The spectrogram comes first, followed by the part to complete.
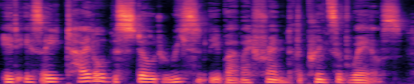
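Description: A man voicing a genial, obliging, quick-witted earl with hearty society politeness, in a storybook reading. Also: mid-range voice, creaky, close to an everyday voice. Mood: breezy.

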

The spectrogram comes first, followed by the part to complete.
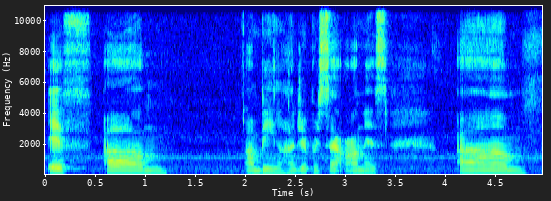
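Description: A young woman co-hosting a podcast, talking casually in an animated, rambling way with plenty of swearing. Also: low voice, slow pace, slight background noise. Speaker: podcast co-host. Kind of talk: casual chat.

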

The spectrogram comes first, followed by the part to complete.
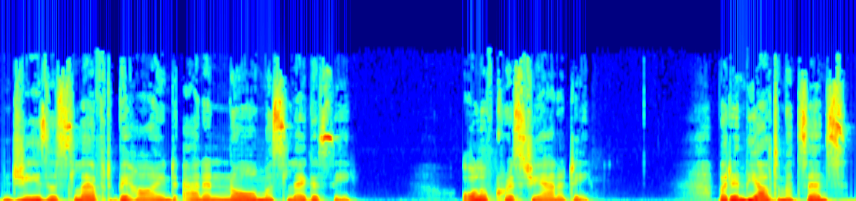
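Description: A woman with a low-pitched voice reads a spiritual audiobook. Her delivery is slow and deliberate, with pauses between phrases. The tone is soft-edged and mellow. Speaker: audiobook reader. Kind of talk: scripted spiritual audiobook narration.

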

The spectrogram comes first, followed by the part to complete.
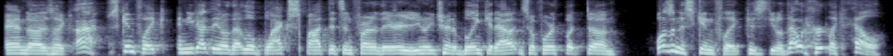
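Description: A man's voice: a little high, fairly quick. A man chatting casually on a live stream, rambling with lots of fillers and laughs, his voice a little worn from talking. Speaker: streamer co-host.

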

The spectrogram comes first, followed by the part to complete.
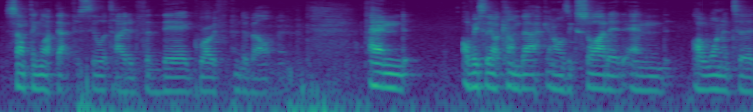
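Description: A man in his twenties with an Australian accent, telling his story casually as an interview guest, reflective and halting as he searches for words. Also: on the low side. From Victoria, Australia. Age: 20s. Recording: echoey room, background noise.

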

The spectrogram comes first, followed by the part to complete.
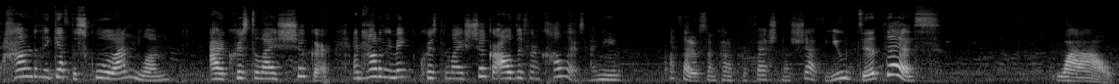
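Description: Actress as chatty, easily impressed woman at a school function. Effusive, slightly patronizing, animated delivery, improv radio drama. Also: sits high, normal speed, slight background noise. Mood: amazed, gushing.

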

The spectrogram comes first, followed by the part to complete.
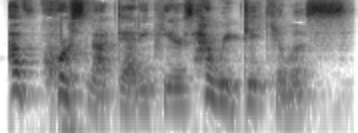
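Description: A woman reading a storybook, voicing an irritable mother who talks loudly and huffily. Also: low-pitched, very animated, brisk. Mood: irritated. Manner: loud, huffy, rising to tearful. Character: exasperated mother, quick to anger.

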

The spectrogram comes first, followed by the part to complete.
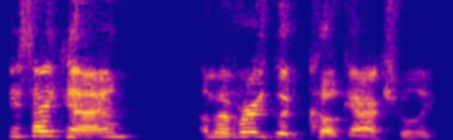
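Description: A man's voice: high-pitched, lively intonation, fast talker, slightly rough. A man acting an eager, oblivious friend with an insistent, earnest manner in a readers theatre comedy. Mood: defensive. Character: eager, oblivious male friend pushing food, stubbornly cheerful.

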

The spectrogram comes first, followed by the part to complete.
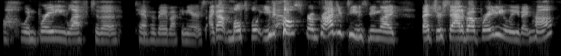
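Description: A woman's voice: a little high, a little fast, bright, forceful tone, dry recording. A young woman from the Boston area with a Boston accent, chatting casually and laughing often. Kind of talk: casual podcast chat.

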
